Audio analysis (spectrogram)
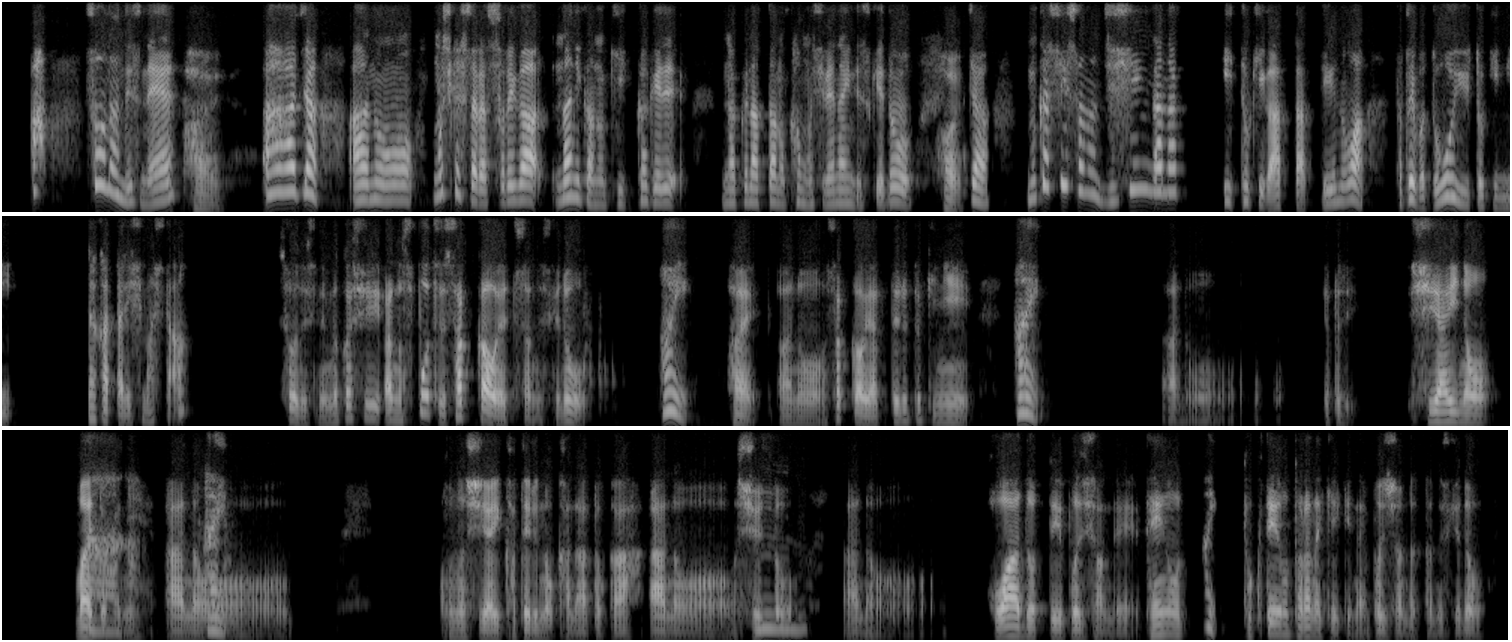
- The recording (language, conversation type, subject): Japanese, podcast, 自信がないとき、具体的にどんな対策をしていますか?
- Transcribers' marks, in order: other noise; other background noise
